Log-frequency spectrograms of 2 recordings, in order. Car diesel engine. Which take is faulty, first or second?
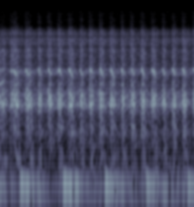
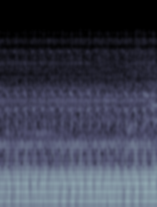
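first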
